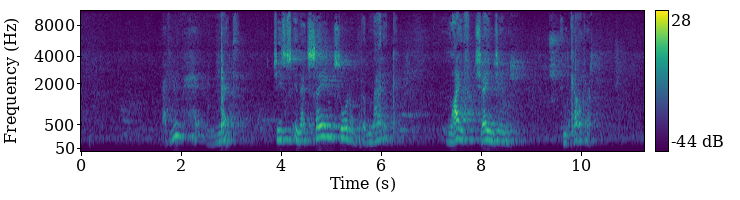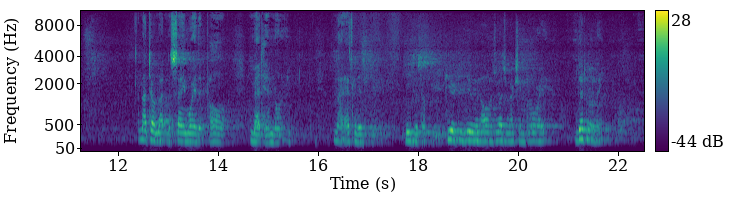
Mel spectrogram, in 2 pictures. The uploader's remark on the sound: Preached at SBRPC on 2/14/16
